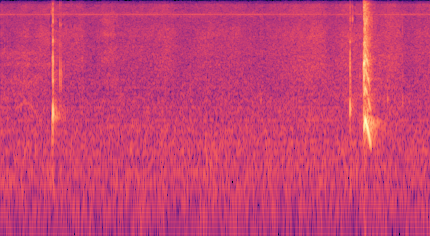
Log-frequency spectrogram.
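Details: Two sharp, abrupt hiccup sounds about three seconds apart in a quiet room, smiling at the end and getting sleepy; hiccups.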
